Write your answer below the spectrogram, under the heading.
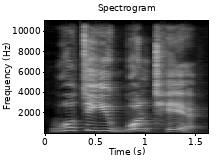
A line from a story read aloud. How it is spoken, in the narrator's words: shouted Anders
